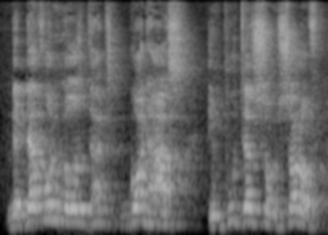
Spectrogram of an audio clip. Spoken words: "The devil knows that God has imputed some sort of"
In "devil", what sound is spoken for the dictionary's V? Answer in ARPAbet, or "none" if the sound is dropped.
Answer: V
